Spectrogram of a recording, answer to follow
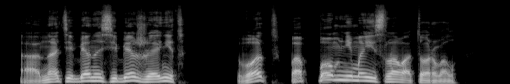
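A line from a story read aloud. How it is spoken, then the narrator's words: Cheerful call after someone. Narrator (Russian): Антон, развеселясь, крикнул вслед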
